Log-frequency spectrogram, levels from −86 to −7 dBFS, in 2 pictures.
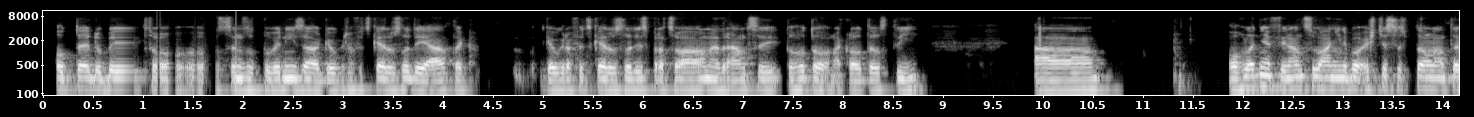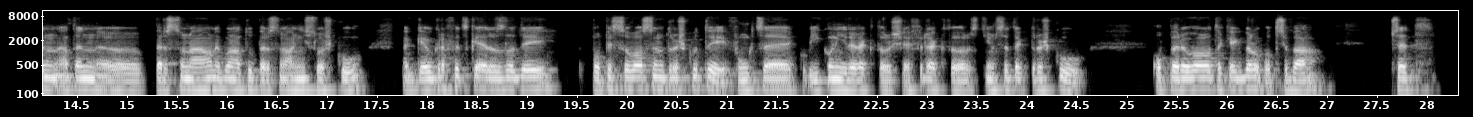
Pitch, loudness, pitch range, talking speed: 120 Hz, -20 LUFS, 115-125 Hz, 125 wpm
